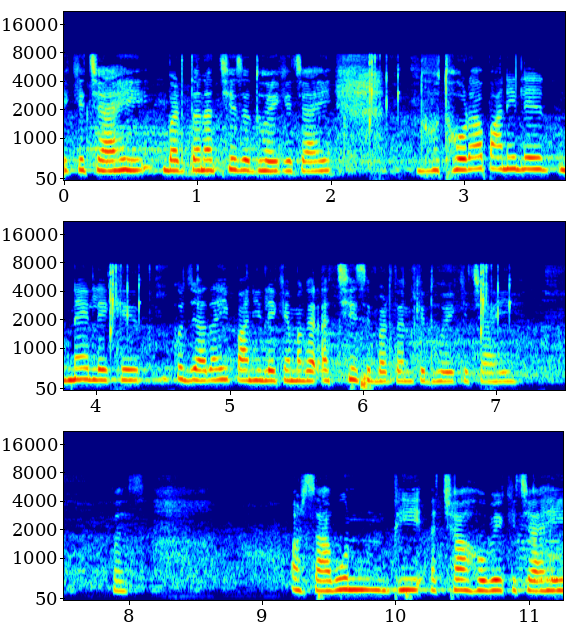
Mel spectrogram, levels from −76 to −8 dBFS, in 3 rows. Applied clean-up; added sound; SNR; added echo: none; Crushing; 12 dB; none.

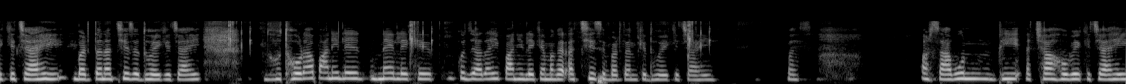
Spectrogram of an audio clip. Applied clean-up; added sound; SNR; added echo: neural mask model Resemble Enhance denoiser.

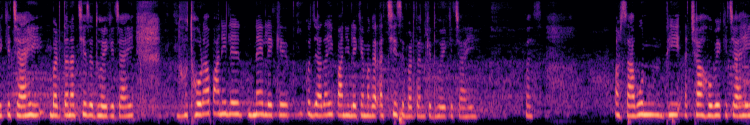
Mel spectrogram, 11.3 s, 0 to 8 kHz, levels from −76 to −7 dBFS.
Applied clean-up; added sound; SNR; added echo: none; none; none; none.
